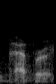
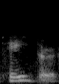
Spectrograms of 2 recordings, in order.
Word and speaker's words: pepper: 就是 pepper，也就是胡椒粉、可不要念成 paper， paper 是纸张、那就完全不一样了。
